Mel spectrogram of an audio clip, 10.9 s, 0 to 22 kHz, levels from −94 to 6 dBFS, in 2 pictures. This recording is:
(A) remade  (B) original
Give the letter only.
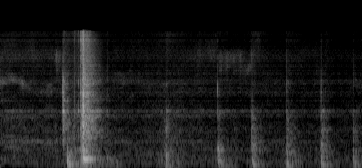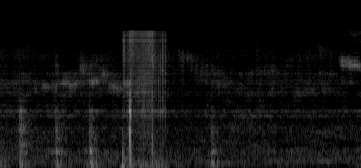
A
